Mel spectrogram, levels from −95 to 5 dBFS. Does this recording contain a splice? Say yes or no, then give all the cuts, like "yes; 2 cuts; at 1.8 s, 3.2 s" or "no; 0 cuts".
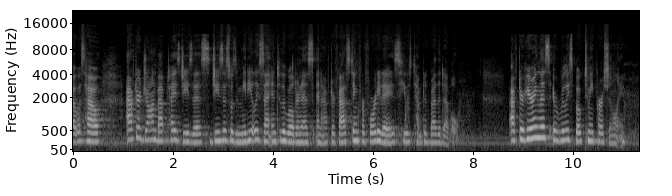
no; 0 cuts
